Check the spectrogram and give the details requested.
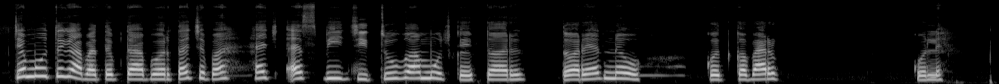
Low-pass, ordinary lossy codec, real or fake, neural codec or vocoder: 19.8 kHz; none; real; none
